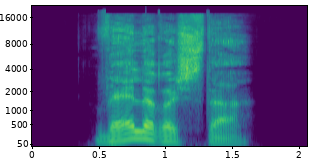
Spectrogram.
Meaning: inflection of wählerisch: 1. strong/mixed nominative masculine singular superlative degree 2. strong genitive/dative feminine singular superlative degree 3. strong genitive plural superlative degree
- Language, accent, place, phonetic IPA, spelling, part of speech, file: German, Germany, Berlin, [ˈvɛːləʁɪʃstɐ], wählerischster, adjective, De-wählerischster.ogg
